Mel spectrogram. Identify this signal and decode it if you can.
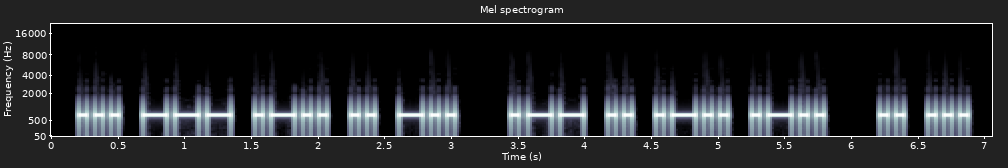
Morse code, heard as a keyed tone, about 20 wpm, 700 Hz. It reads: SOLID WILL IS
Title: Sentences from Top 1500 Words 20wpm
